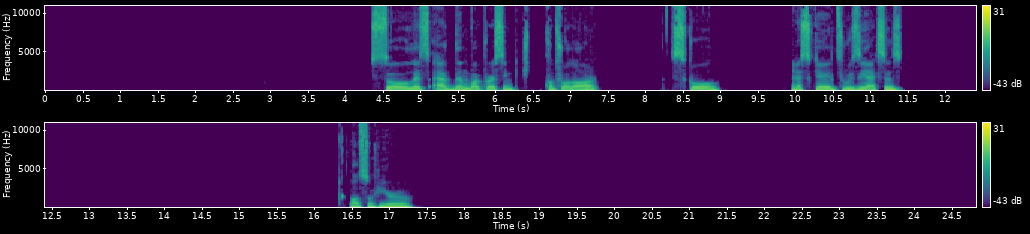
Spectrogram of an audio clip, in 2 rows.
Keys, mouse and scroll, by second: 0.6 scroll up 1, 0.8 shift+middle click, 1.5 Escape, 2.0 Tab, 2.4-2.9 scroll up 1, 2.9-5.9 shift+middle drag, 6.8 ctrl+r, 9.0-9.8 scroll up 2, 9.8-10.2 scroll down 1, 10.2 s, 14.8-15.1 scroll up 1, 15.1-15.8 shift+middle drag, 15.8 ctrl+r, 20.1 ctrl+r, 22.2 s.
